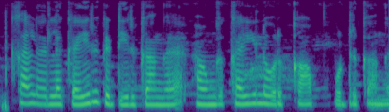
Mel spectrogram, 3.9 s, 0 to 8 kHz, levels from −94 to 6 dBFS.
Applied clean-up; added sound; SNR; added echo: none; none; none; none.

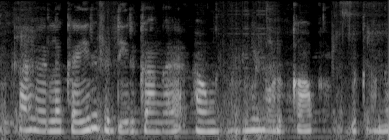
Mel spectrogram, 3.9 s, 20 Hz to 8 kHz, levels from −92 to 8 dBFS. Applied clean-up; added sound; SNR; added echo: neural separator model SepFormer DNS4.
